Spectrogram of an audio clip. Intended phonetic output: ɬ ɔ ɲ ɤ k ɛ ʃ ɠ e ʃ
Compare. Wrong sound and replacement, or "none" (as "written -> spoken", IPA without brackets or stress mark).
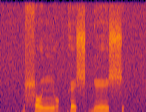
ɤ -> ɔ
